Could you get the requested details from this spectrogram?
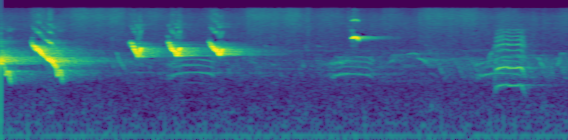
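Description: Superb lyrebird giving loud, ringing notes that sweep steeply downward, four in quick succession, followed by varied warbled and whistled phrases, against a faint low hum.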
